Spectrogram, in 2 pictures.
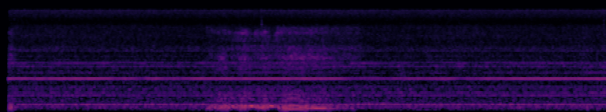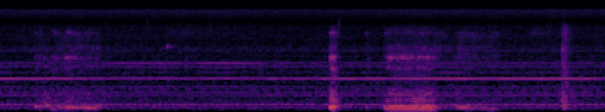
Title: Max, the Snoring bulldog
